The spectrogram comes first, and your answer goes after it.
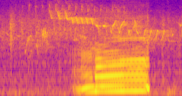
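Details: Friendly cow from a tame herd wandering a cattle farm looking for grass gives one loud, level moo of about a second and a half that swells then cuts off, faint birds twittering behind.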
